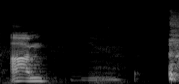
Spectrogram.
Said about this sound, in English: Sorry, y'all. I am dealing with a pretty bad cough. The remnants of that COVID is stuck in me, so... We're feeling a lot better, but it lingers. Yeah, if I cough or if I sound a little bit different today, I do apologize.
